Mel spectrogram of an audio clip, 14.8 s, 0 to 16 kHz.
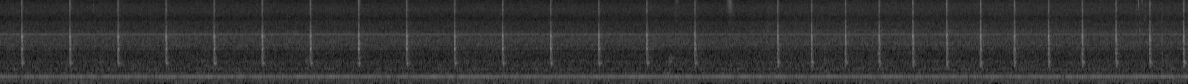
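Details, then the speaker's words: Apple Macintosh PowerBook 165C floppy drive formatting a disk after its angled floppy cable was reseated flat: crisp even ticks about every half second over a steady hum as the head steps cleanly; format passed, drive working normally. "i do not know if this disc is any good yeah it is it passed the format"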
